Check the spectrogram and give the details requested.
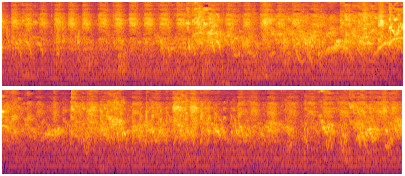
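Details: Budgerigars in a small colony setup keep up a lively flock chatter, rapid chirps, squeaks and squawks overlapping, swelling slightly in the middle.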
